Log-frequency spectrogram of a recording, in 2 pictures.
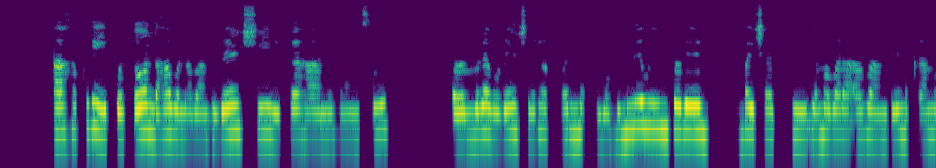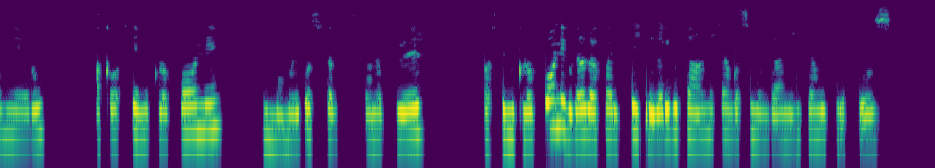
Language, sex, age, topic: Kinyarwanda, female, 18-24, government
